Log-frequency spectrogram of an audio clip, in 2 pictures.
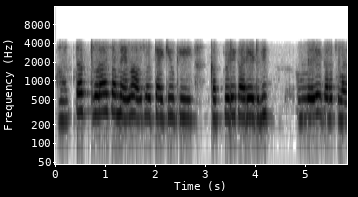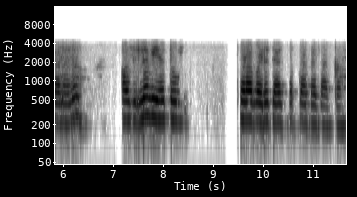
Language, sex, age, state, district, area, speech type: Hindi, female, 30-45, Uttar Pradesh, Azamgarh, urban, conversation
